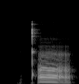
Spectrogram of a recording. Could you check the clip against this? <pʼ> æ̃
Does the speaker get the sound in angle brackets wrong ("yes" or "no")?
yes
